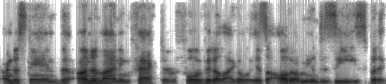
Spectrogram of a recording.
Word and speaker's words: vitiligo: is not leprosy and don't call it vertigo because it's not pronounced vertigo it is called vitiligo but and and vertigo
